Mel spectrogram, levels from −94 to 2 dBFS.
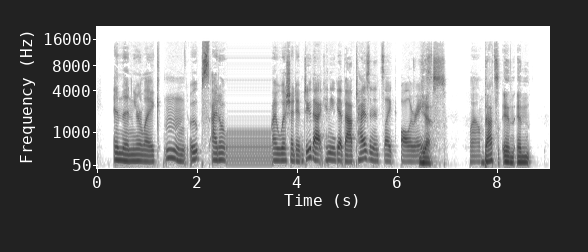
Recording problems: audio freezing; at 2.5 s for 1 s

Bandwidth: 15 kHz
